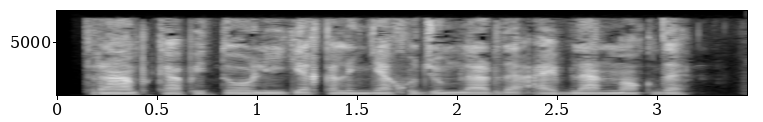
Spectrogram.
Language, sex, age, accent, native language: Uzbek, male, 18-24, Farg'ona, Uzbek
